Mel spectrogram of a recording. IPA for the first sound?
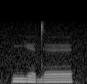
nʲ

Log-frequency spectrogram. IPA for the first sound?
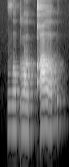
ð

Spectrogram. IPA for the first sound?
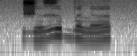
ʒ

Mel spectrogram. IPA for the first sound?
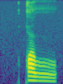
q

